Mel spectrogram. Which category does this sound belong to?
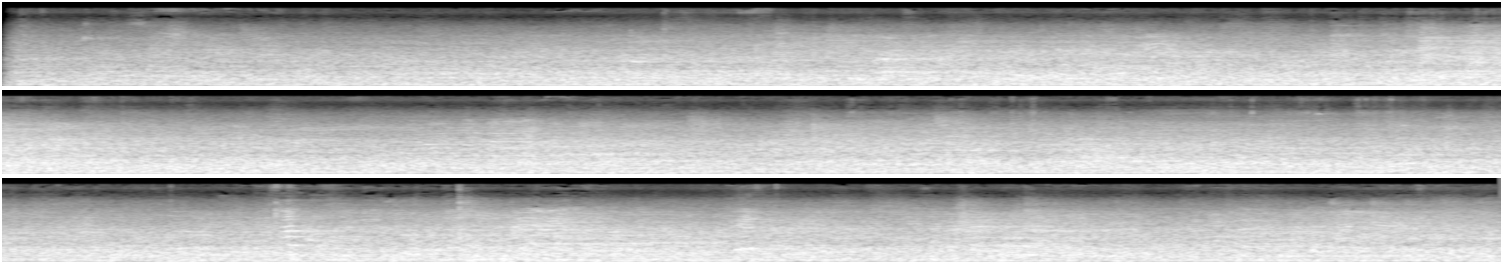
Soundscapes > Indoors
